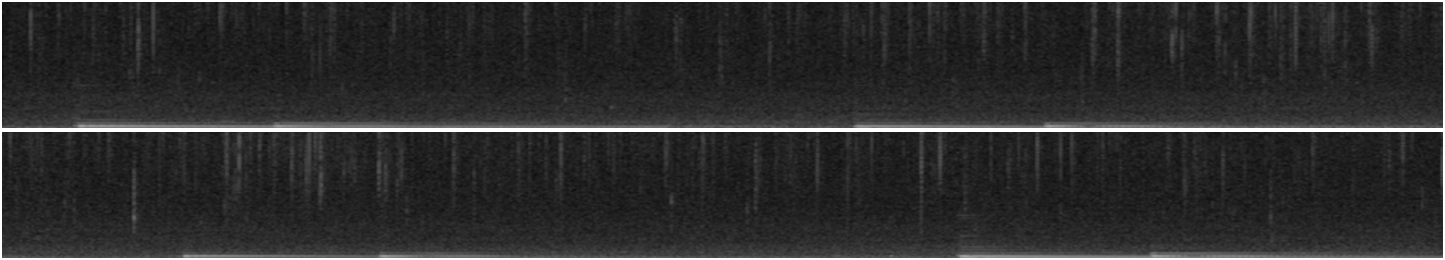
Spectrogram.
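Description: Steady rain hisses throughout, with a soft synth-like chord swelling in about every five seconds and fading. No one speaks.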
